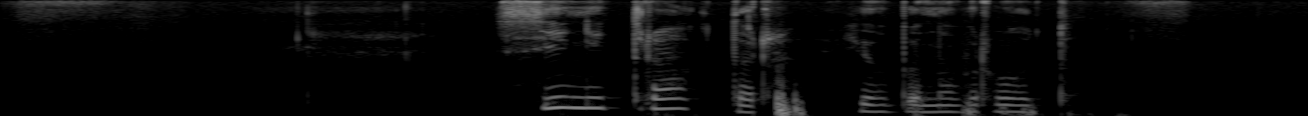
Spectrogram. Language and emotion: Russian, sad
